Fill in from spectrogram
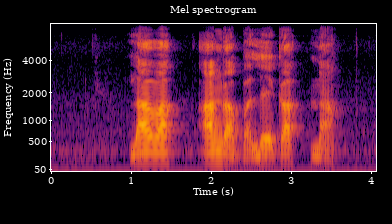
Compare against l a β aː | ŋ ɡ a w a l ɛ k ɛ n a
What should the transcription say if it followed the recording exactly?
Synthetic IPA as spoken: l a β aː | ŋ ɡ a b a l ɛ k a n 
